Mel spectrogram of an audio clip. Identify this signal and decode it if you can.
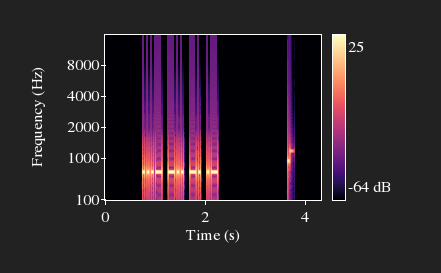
Morse code, heard as a keyed tone, about 28 wpm, 700 Hz. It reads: VDNA
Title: All Cut Numbers - 4-Digit 28wpm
